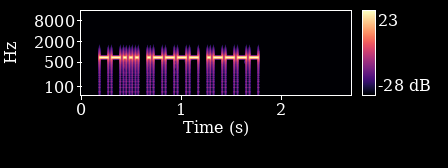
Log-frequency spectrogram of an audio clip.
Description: Morse code, heard as a keyed tone, about 40 wpm, 700 Hz. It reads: 711
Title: Numbers - 3-Digit 40wpm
